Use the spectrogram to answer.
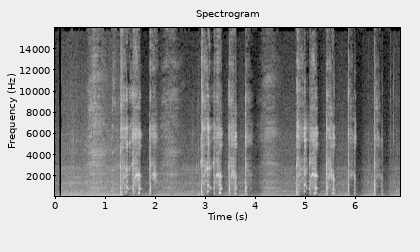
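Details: Adult coughing after smoking cannabis (keef, hash): harsh coughing in irregular runs of several coughs, about three bursts, over room noise, an irritant cough after smoking.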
